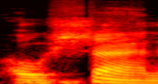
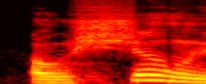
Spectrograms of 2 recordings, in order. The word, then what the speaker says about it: Oshun: say it right because some people probably say oh shine right yeah some people say ocean ocean or ocean ocean but ocean is the proper way to say it sound right okay just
